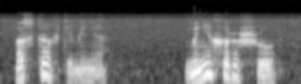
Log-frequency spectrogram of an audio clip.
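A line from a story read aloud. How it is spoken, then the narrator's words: Quiet and meek. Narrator (Russian): Он повторял тихо и кротко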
